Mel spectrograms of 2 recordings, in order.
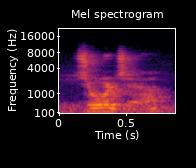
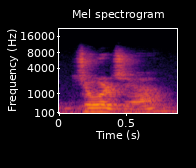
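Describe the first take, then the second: The two takes are said the same way.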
